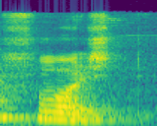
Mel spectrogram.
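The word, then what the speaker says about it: first: तो आपको क्या करना है, आधा र का जो साउंड है इसको साइलेंट रखना है।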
